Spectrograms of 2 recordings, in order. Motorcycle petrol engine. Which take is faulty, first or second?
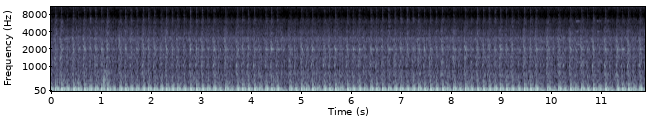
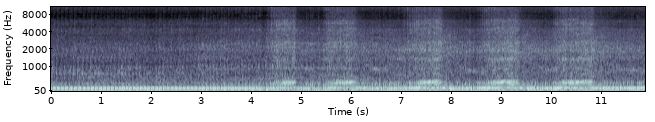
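second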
